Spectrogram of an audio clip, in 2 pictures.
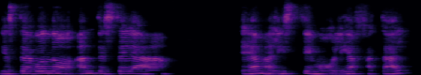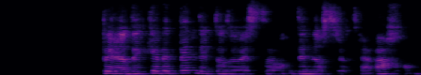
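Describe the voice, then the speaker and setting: Speaking at a fairly slow pace with long, frequent pauses, a woman uses a medium pitch and fairly even intonation. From Israel. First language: Hebrew (speaking Spanish). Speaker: speaker and author. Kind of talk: interview.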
